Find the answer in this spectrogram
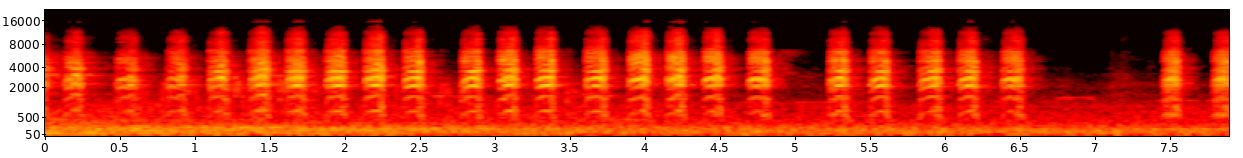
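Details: Young Australian king parrot at Kincumber gives harsh, broadband squawks in a rapid, steady series of about four per second, with brief breaks near the fifth and seventh seconds; low background rumble underneath.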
